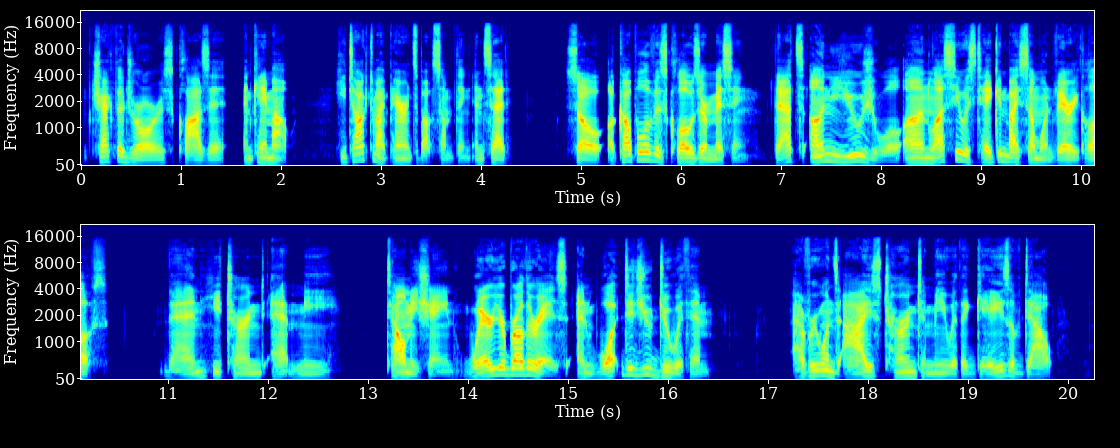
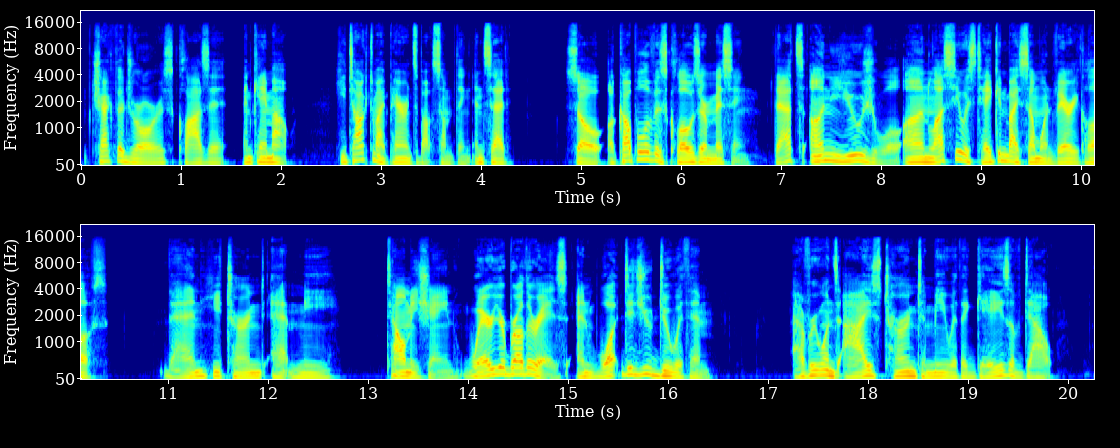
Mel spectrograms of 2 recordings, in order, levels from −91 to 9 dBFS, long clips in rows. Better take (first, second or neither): second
